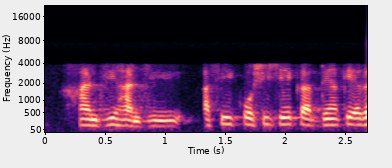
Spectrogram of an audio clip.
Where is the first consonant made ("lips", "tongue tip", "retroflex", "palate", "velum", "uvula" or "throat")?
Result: throat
